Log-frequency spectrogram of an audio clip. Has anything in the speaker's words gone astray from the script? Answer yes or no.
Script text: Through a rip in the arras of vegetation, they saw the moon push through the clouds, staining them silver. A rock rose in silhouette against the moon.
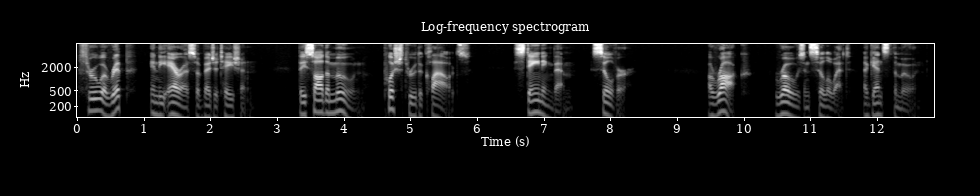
no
